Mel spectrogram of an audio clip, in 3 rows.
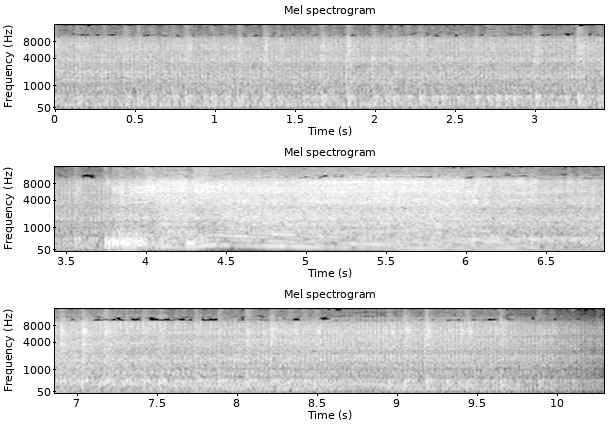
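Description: Honda CR85 single-cylinder two-stroke engine idling, then given one sharp throttle blip about four seconds in, its revs falling away over the next few seconds before it settles to a steady idle.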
